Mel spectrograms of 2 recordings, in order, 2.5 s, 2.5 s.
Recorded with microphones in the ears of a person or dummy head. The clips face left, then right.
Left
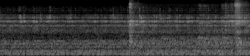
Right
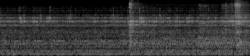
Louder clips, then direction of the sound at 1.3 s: Left 2 dB; 70° left (ahead or behind).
